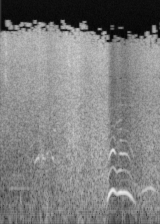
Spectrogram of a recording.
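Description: Surf breaking and washing up a sand beach, the wash swelling over the first second and a half. Near the end a high-pitched voice calls out briefly, the loudest sound.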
